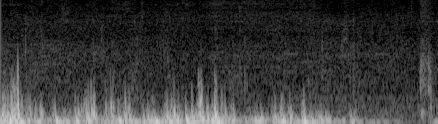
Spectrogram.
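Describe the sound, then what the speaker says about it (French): Outdoor wind buffeting a microphone at the Château d'Angers, a steady low rumbling roar with gusty surges, loud and close throughout, with no voices. "On entend toujours bien le vent"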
